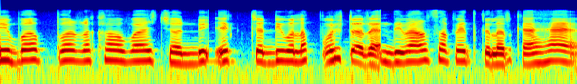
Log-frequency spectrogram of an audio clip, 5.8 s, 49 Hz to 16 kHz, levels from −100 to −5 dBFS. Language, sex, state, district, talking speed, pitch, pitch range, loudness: Hindi, female, Jharkhand, Palamu, 155 wpm, 240 Hz, 225-250 Hz, -13 LUFS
